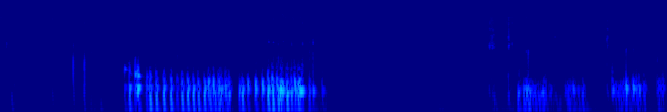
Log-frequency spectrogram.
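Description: Bursts of low, bubbling rumbles with quiet gaps between them, in a quiet room; ordinary stomach rumbling.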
